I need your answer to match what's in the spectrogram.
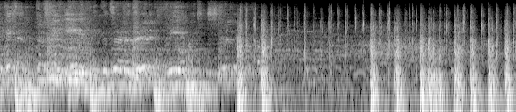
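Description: The Black Ice Step Team of the College of New Rochelle in New York stomps and claps in a sharp, rhythmic routine at the school's Straw Fest, loud percussive hits ringing out in quick patterns after a noisy opening of crowd voices and cheering.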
